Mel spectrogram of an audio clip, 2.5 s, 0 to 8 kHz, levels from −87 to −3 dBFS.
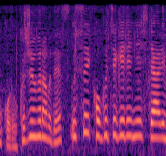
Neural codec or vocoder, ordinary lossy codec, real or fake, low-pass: none; none; real; 7.2 kHz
